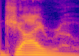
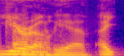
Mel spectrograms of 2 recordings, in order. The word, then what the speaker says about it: gyro: Euro. It's It's pronounced euro. It's spelled gyro. G Y R O I think is what it is, but it's it's euro.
